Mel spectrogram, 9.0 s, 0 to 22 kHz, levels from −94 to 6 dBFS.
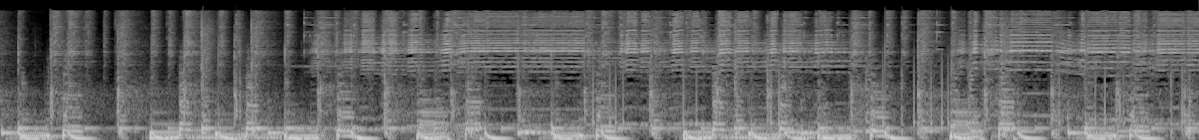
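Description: From 4.45 to 8.93 s, a train of clicks, about twenty uneven pops near five per second, rises well above the sound, likely from interference, unlike random crackle.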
